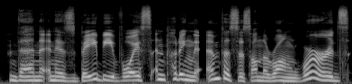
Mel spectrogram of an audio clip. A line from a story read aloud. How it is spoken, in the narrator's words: he said his voice all in one breath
